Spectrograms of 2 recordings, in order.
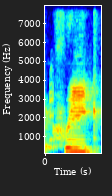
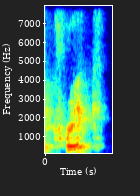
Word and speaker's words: creek: Like, I was in college, and I had, like, professors correcting me because my grandfather, like, would mispronounce words, I think on purpose. I don't know. Like, a creek was a crick.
